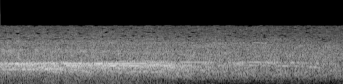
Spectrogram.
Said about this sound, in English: Everybody please just give her another round of applause.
